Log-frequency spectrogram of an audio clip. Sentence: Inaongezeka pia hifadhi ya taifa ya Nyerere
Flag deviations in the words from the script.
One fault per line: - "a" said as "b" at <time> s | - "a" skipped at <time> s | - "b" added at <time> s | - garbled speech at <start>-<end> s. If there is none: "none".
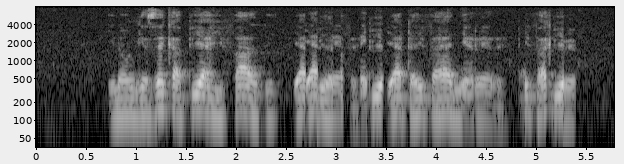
- garbled speech at 2.6-3.5 s
- garbled speech at 4.8-5.4 s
